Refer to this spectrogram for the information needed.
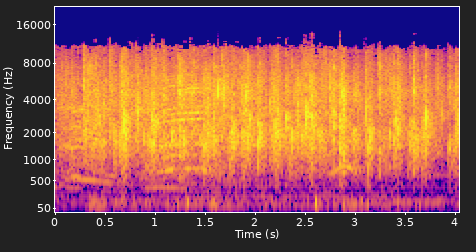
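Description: A crowd applauds steadily, a dense wash of many hands clapping at an even, fairly loud level, with a few faint voices and whoops mixed into the noise.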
